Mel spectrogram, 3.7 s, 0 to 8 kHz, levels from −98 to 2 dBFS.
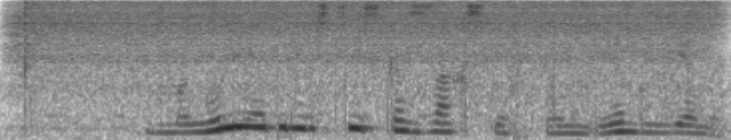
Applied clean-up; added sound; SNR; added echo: none; Sink (filling or washing) / Water tap, faucet / Liquid; 0 dB; none.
